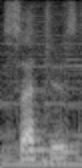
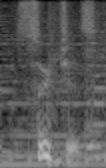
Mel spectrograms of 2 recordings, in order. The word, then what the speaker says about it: Suches: Suches, pronounced Suches, not Suches.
